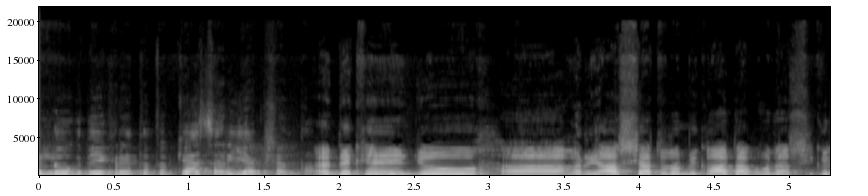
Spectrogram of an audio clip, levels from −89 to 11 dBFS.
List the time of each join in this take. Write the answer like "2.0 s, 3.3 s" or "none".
none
